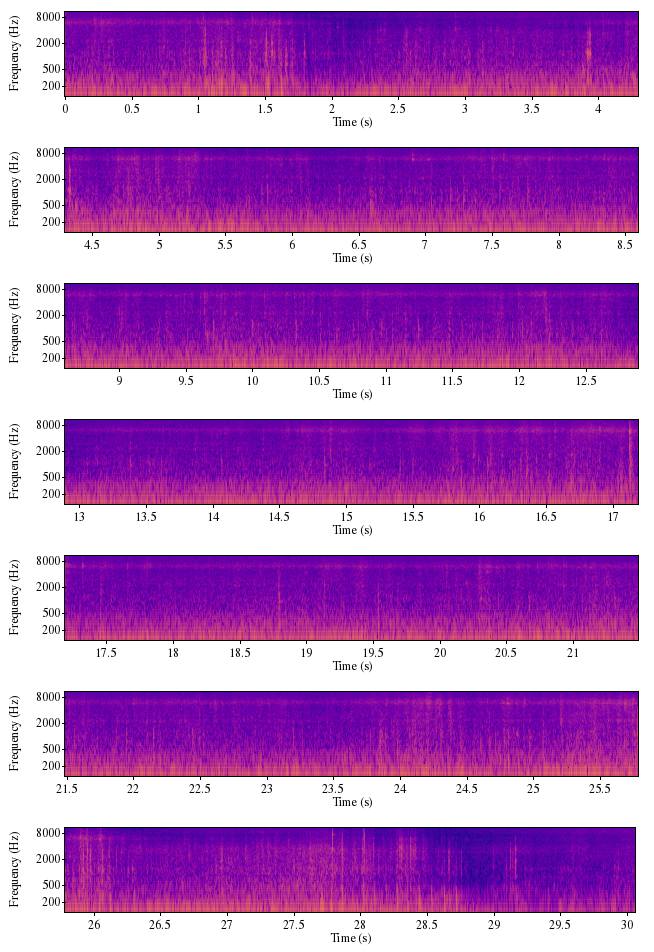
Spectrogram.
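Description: Steady low rumble of a vehicle driving along a sandy dirt track, with a few light knocks from the rough ground. The rumble drops away sharply near the end as the vehicle slows.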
